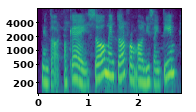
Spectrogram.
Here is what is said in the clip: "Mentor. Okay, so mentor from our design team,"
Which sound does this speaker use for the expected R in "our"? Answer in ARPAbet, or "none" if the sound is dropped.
L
